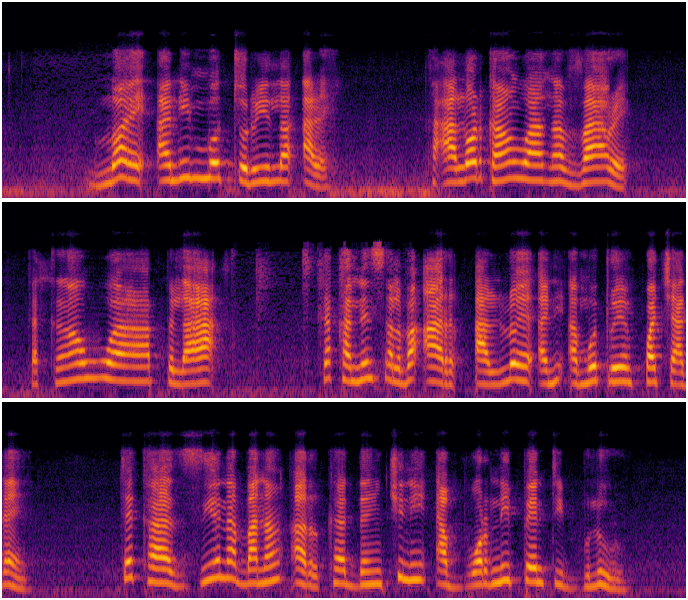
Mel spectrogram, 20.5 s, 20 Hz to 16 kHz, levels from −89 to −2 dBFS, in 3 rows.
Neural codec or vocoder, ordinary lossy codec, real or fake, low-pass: codec, 16 kHz, 0.8 kbps, ZipCodec; Opus, 24 kbps; fake; 7.2 kHz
